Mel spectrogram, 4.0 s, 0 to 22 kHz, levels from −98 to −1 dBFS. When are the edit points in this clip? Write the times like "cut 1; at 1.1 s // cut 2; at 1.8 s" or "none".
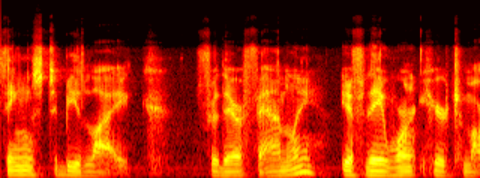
cut 1; at 2.7 s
